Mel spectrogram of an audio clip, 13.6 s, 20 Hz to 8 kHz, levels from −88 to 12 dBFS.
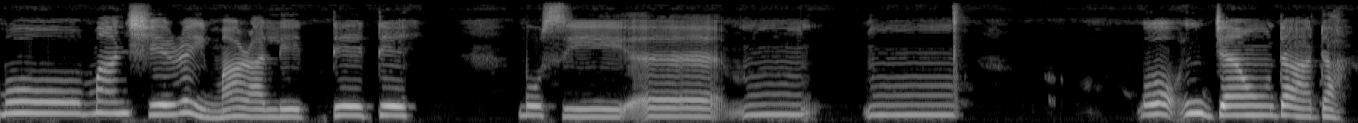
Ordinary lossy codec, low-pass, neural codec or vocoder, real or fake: none; 7.2 kHz; none; real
